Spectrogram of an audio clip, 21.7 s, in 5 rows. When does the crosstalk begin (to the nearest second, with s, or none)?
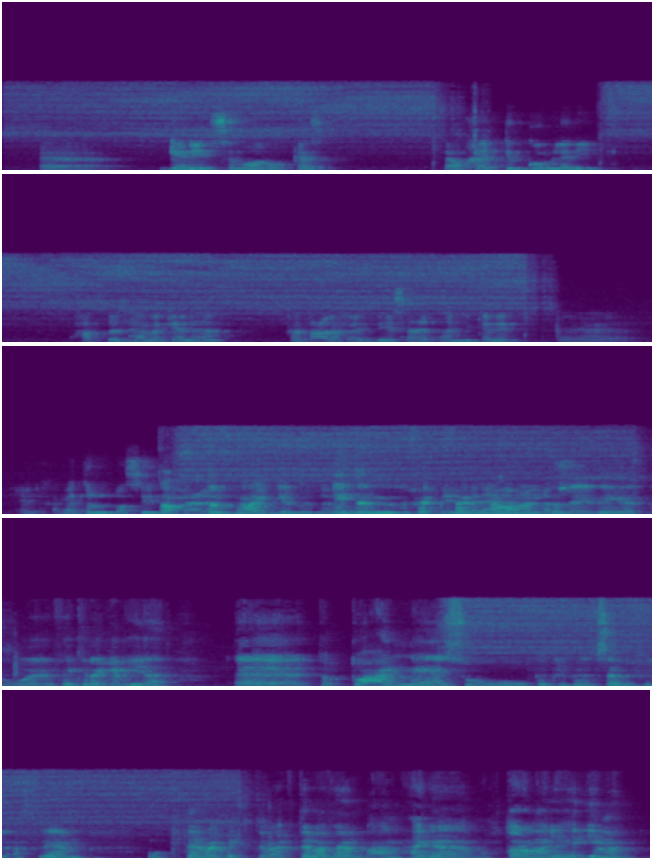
10 s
